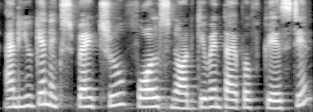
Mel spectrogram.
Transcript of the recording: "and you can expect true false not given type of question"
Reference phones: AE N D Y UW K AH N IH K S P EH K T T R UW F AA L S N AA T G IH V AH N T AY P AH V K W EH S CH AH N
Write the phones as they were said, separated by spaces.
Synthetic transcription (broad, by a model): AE N D Y UW K AH N IH K S P EH K T T R UW F AA L S N AA T G IH V AH N T AY P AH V K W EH S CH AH N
